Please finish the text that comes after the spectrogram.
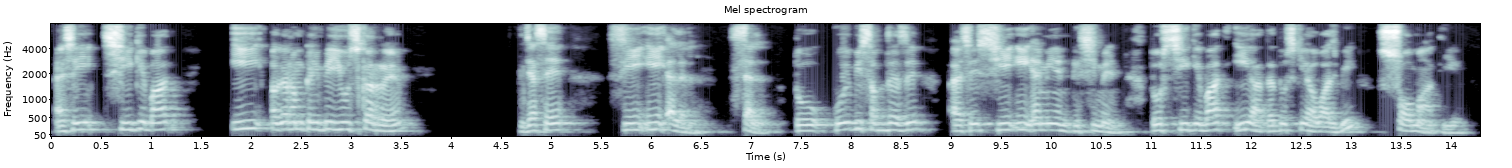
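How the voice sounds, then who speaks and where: Male teacher, slightly high pitch, mellow tone, patient step-by-step explainer. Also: measured pace. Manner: patient, spells words out letter by letter. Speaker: English pronunciation teacher. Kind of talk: explanatory lesson in Hindi.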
